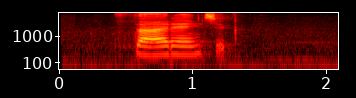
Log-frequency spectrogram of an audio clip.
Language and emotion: Russian, positive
